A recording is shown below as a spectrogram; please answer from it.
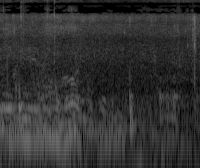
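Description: Congregation's voices faintly chanting together, with several held pitches, trailing off about a second in.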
